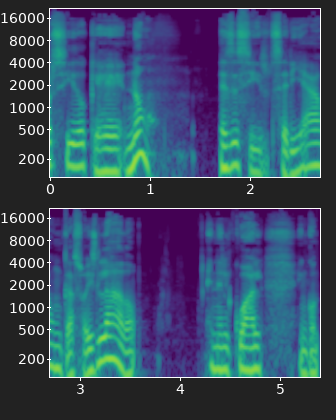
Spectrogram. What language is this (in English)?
Spanish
